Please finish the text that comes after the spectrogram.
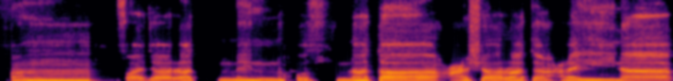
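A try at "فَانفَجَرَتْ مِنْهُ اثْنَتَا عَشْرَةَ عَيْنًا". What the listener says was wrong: عاشا نہیں حاجی صاحب، شین ساکن ہے.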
